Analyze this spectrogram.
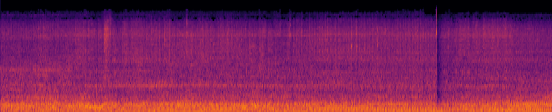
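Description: A small engine idles with a steady low rumble.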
